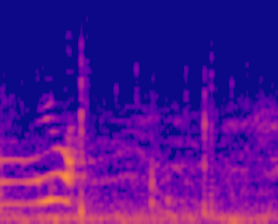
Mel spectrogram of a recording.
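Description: A child's drawn-out, high-pitched call for about half a second, rising at the end, then quiet with a few faint clicks.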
